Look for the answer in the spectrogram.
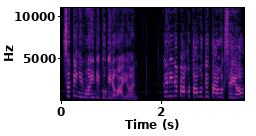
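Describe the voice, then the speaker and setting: A very high, piercing voice for a middle-aged mother in a radio drama. She is brash and scornful, scolding and dismissing people with a sharp tongue. The sound is close and dry. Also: big pitch swings, quick pace, no echo, soft background music, full character voice. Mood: angry. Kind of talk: Tagalog radio drama acting.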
